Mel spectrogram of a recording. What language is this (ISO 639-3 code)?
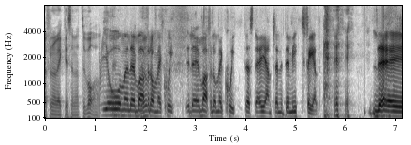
swe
